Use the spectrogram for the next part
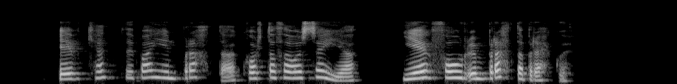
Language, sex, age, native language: Icelandic, female, 40-49, Icelandic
